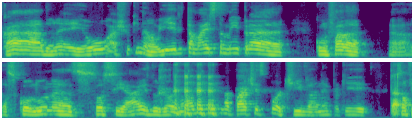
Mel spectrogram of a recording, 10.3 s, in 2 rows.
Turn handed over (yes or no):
no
